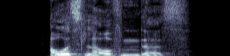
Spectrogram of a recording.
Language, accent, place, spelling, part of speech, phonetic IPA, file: German, Germany, Berlin, auslaufendes, adjective, [ˈaʊ̯sˌlaʊ̯fn̩dəs], De-auslaufendes.ogg
- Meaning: strong/mixed nominative/accusative neuter singular of auslaufend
